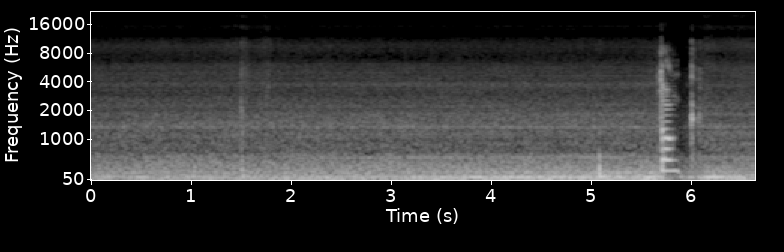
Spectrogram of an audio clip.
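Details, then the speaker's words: 2003 Ford Taurus, engine running, AC on, heater blowing cold despite good heater core and normal engine temperature: a single dull thunk from behind the dash; failing heater blend door actuator that can't mix hot air. "so that is the blend actuator and so it can't take the hot air and and have it switch from the cold air to the hot air it can't mix it"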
